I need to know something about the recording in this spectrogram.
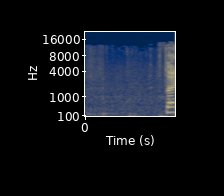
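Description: An elderly man speaks into a microphone over loudspeakers.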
